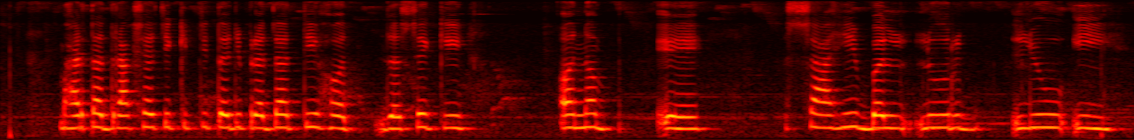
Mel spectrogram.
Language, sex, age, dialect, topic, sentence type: Marathi, female, 25-30, Southern Konkan, agriculture, statement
